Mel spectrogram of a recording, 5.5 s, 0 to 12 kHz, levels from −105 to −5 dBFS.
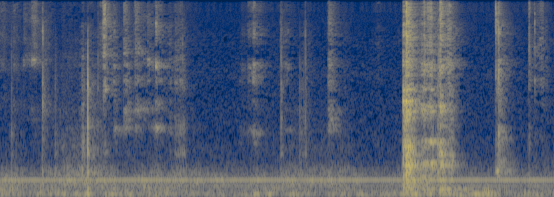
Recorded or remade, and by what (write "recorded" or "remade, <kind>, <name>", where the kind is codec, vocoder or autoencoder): recorded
